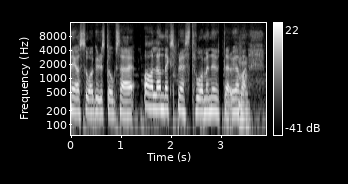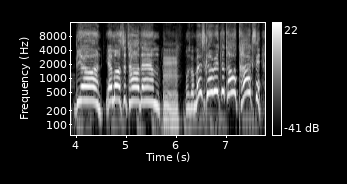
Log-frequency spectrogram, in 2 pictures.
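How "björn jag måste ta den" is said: acted roaring bellow, higher, slower. Recounting rushing to catch the Arlanda Express, retelling a roar. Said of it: "vrålade jag till det".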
